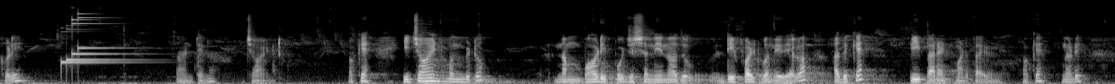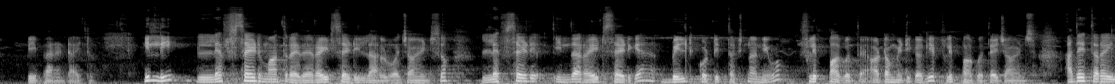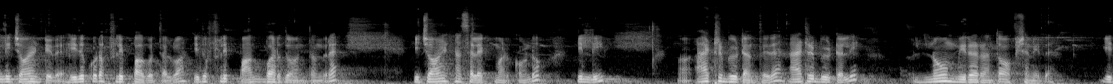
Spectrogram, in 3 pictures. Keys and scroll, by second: 0.3 ctrl+c, 1.8 ctrl+v, 3.7 q, 8.9 p, 10.5 e, 11.8 ctrl+z, 12.1 q.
